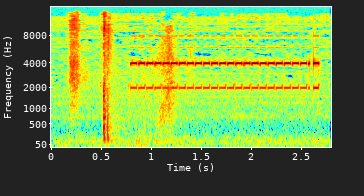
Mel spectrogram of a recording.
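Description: A telephone rings with a steady, rapidly warbling electronic trill lasting about two seconds, clear, preceded by a sharp click or knock and faint background noise.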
